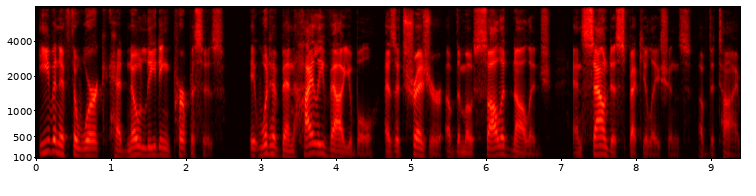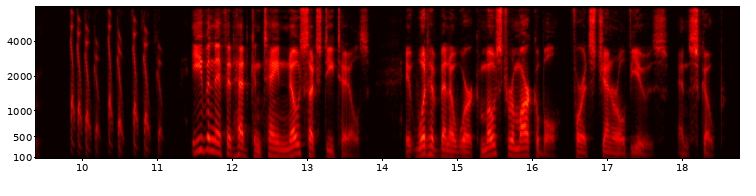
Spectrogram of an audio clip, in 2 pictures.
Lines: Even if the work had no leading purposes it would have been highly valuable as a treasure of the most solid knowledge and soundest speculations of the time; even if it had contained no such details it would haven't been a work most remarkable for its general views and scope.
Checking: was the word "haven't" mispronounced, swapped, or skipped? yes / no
yes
